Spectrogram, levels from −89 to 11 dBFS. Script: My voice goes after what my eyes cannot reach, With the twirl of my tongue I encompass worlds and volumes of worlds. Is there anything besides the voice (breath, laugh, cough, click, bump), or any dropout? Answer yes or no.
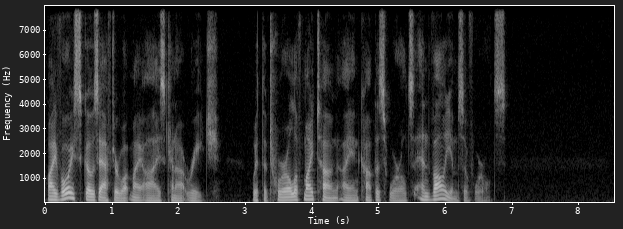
no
